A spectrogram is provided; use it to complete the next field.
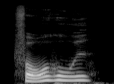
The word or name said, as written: fårehoved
